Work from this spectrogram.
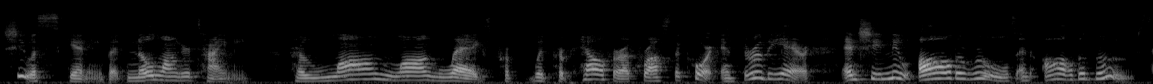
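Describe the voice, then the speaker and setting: A woman's voice: medium pitch, lively intonation, unhurried, a little mellow. A woman reading a children's story aloud like a teacher, with dramatic phrasing and an engaging way of addressing young listeners.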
